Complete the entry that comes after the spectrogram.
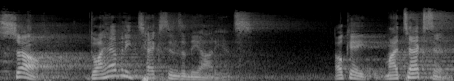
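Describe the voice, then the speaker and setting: With an American accent and a fairly high pitch, a man talks at a moderate pace amid noticeable background noise and audible room echo. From Denver, Colorado. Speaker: author and food historian. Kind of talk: talk to a live audience.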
